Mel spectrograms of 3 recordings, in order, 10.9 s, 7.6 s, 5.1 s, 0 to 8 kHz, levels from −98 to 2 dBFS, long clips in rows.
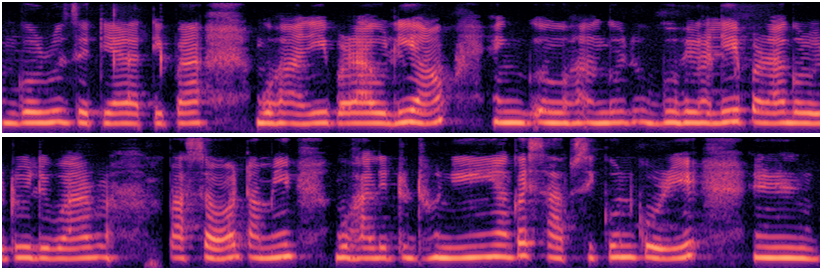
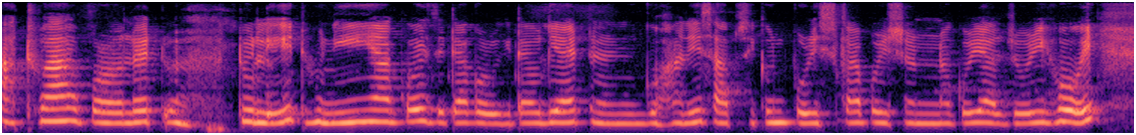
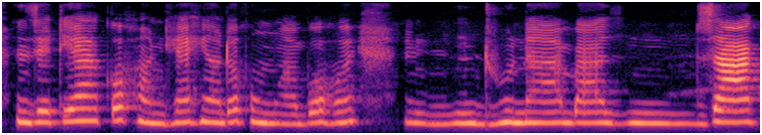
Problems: none marked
